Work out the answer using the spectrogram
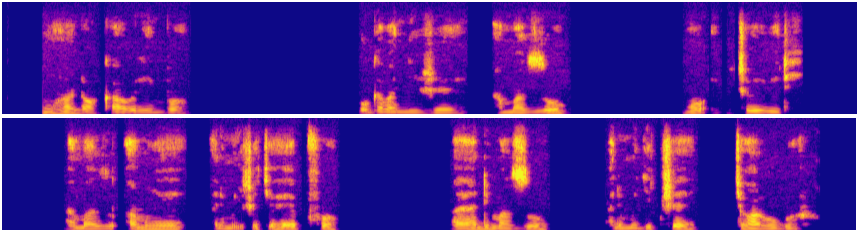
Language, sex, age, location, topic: Kinyarwanda, male, 25-35, Musanze, government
